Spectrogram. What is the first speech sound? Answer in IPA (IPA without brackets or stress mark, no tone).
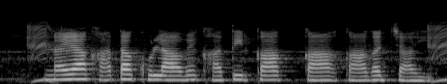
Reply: n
